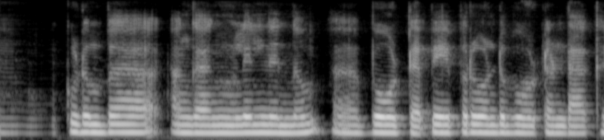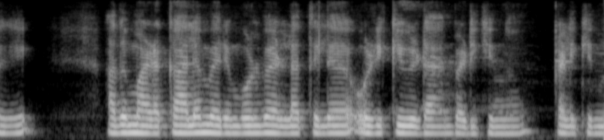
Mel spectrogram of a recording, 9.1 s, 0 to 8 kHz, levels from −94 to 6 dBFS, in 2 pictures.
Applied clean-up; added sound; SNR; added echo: neural mask model DeepFilterNet 3.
